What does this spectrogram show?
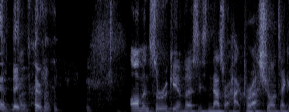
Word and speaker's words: Arman Tsarukyan: So I've been wanting everyone to hear me pronounce the name the right way. It's a big moment. Arman Tsarukyan versus Nasrat Haqparast.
